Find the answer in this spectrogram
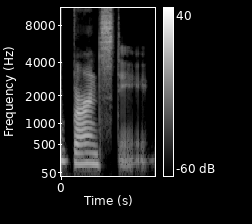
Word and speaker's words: Bernstein: Tonight we are joined by Amy Bernstein. Hi Amy, I sure hope I pronounced your last name correct. You got it. Got it right.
